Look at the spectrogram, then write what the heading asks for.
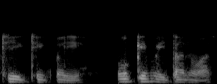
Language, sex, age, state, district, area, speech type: Punjabi, male, 30-45, Punjab, Amritsar, urban, conversation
